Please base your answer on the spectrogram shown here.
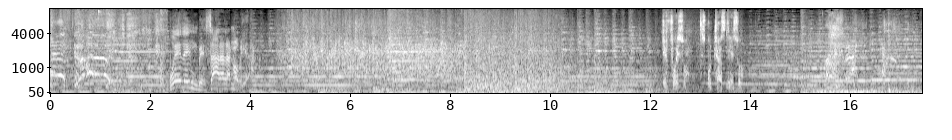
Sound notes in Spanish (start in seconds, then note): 4.5 Aplausos; 8.1 Explosión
